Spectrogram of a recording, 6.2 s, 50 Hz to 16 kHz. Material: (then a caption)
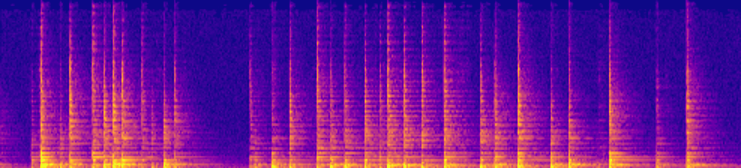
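Metal. Fingertips and nails tap repeatedly on the dimpled inner surface of a large, shallow, empty gold hammered metal bowl. Quick, uneven bursts of taps each ring with a short metallic tone around 480 Hz and a bright shimmer. After a brief pause near the two-second mark, the tapping resumes and continues steadily to the end.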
